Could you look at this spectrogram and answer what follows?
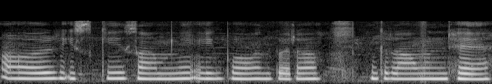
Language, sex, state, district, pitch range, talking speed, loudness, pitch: Hindi, female, Bihar, Katihar, 255-270 Hz, 95 wpm, -15 LUFS, 260 Hz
